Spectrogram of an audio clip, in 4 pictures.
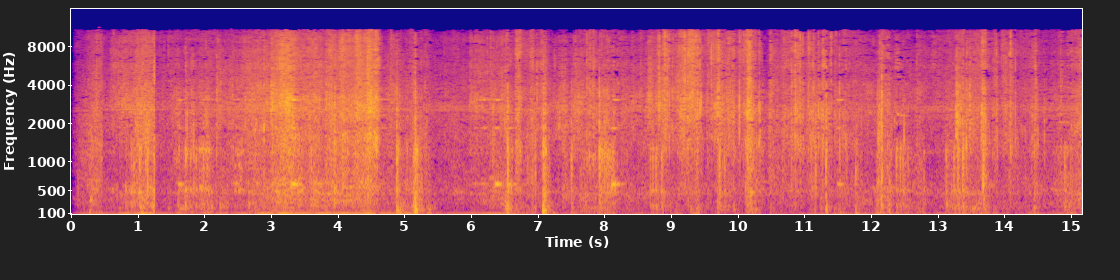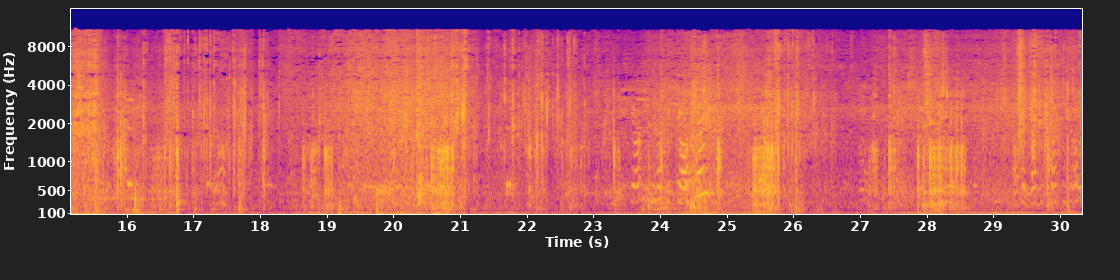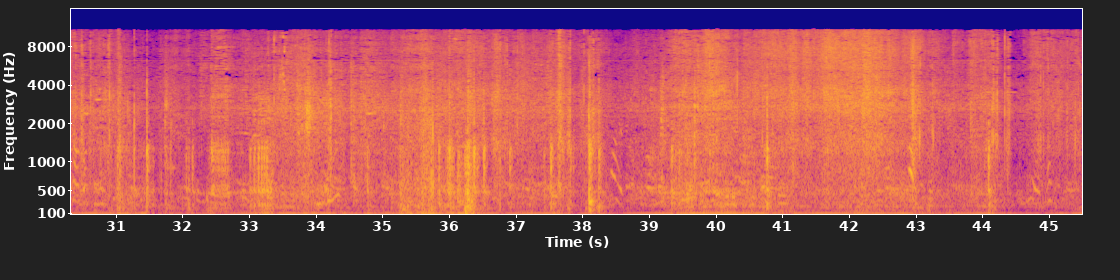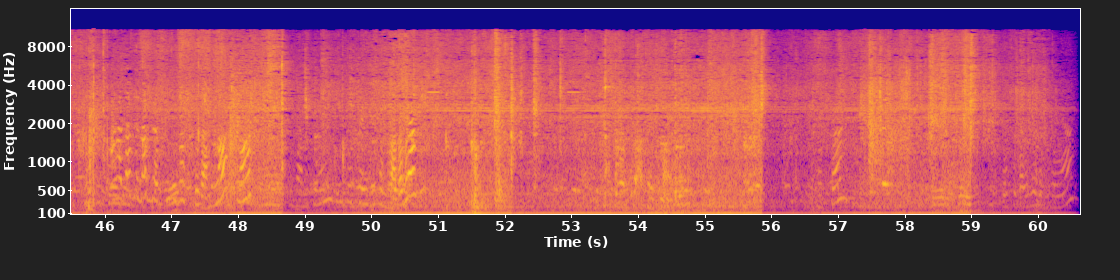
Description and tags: packing shopping 011010
01.10.10: about 21.00 in Piotr i Pawel supermarket in Stary Browar on Polwiejska street in Poznan. I am packing my shopping.
packing, poznan, people, poland, field-recording, cash-desk, supermarket, shopping, beeping, buying, hubbub, voices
